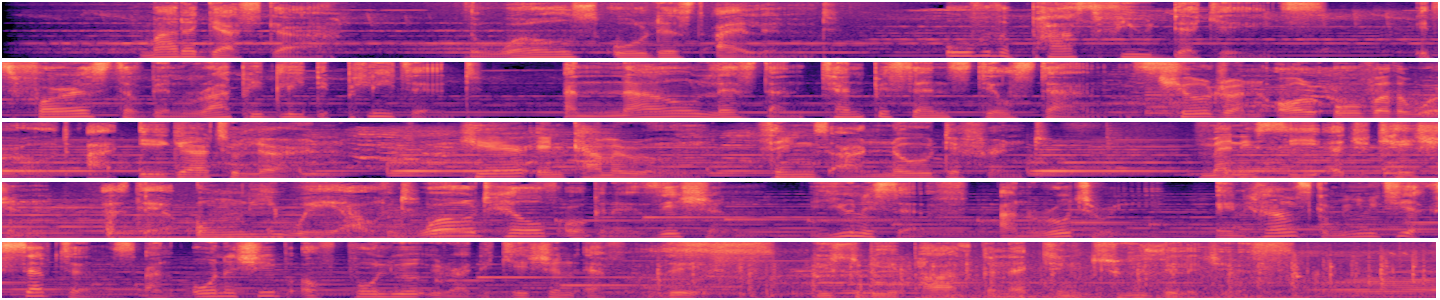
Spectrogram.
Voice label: Male African & International accent voiceover narration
